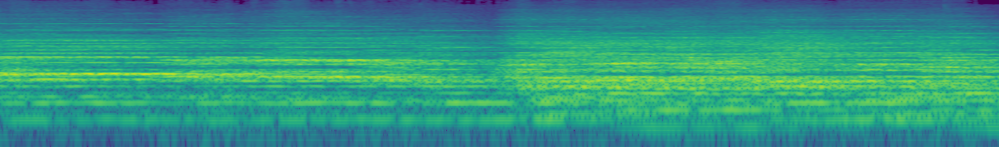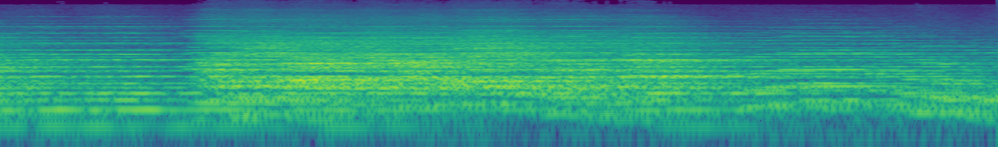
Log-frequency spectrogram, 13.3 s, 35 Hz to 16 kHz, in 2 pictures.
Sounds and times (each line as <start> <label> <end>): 0.0 choir 7.2
0.0 church organ 13.3
7.9 choir 13.3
